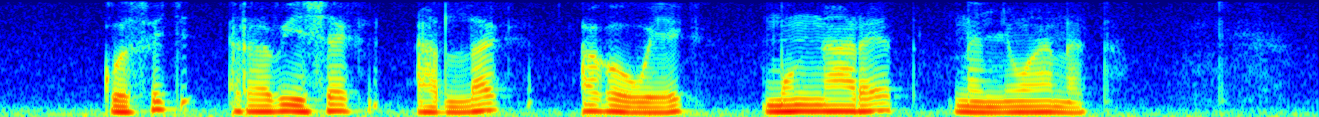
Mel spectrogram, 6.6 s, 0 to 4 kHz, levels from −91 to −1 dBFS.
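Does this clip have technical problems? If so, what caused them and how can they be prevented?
No, nothing in this speech recording stood out as a technical problem on listening, so there is nothing here to trace back or guard against.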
